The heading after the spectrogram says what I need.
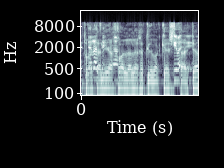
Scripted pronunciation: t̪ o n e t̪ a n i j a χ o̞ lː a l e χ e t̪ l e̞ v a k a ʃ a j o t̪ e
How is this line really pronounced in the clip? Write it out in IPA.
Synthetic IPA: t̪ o m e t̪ a n i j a χ o̞ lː a l e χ e t̪ l e̞ v a k e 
